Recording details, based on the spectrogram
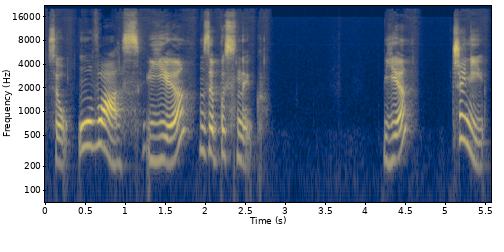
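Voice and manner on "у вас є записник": slow question with є rising sharply; deliberate question peaking on є; question intonation. Shown as a demonstration. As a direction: lift є, then let записник fall. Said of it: "I will raise intonation on the verb".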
